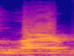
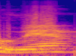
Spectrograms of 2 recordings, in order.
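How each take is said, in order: First: "were" said short as wər, no glide, with a falling tune; "were" read right, short and clipped to wər; correct reading. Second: "where" said like the place word, a clear wh glide and long open vowel; "where" read wrongly, as teacher shows the mistake to avoid. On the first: Teacher gives the right way: "were" said short as wər. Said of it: "were बोलेंगे". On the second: Teacher shows the wrong way: "where" said as the place word. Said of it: "इसको where नहीं पढ़ना है". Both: Shown as a demonstration.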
